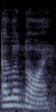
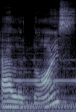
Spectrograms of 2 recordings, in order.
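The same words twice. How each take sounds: First: The word ends without any S sound. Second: The word ends with an audible S sound. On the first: The speaker calls it right. "articulate it as Illinois without the sound of S" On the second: The speaker calls it wrong. "if you articulate it as Illinois with S, that is wrong"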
